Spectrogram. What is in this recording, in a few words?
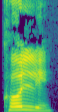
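"kor" ergative, Archi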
